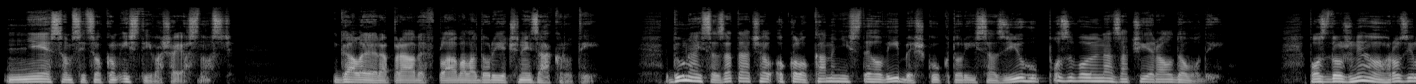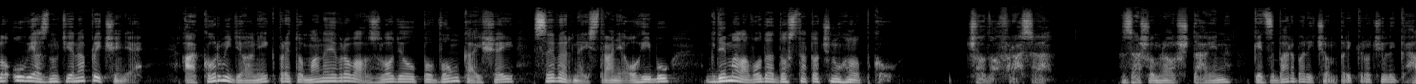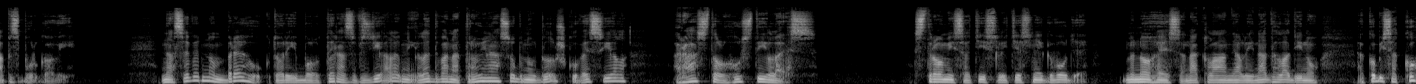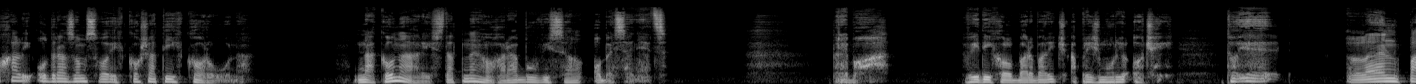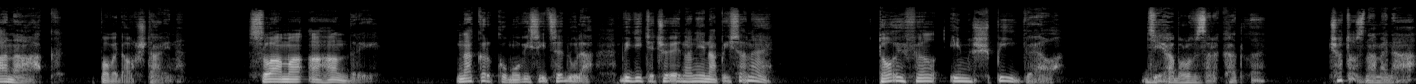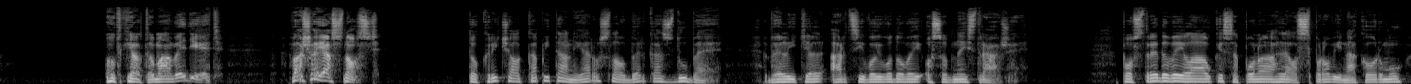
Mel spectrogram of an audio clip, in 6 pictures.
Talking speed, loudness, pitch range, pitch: 110 wpm, -25 LUFS, 105-135 Hz, 120 Hz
